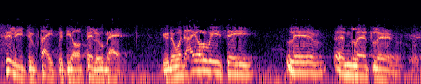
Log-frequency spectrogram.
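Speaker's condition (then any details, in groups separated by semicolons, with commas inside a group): No condition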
